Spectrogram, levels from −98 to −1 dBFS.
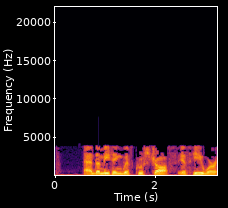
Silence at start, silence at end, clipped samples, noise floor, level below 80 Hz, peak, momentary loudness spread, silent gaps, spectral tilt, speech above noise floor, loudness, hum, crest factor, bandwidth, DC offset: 0.6 s; 0 s; under 0.1%; -40 dBFS; -46 dBFS; 0 dBFS; 9 LU; none; -12 dB/octave; 27 dB; -14 LUFS; none; 14 dB; 4 kHz; under 0.1%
